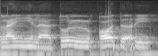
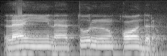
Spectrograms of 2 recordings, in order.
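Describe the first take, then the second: First: The last word ends with an added i vowel. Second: The last word ends on a bare r sound. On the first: The speaker calls it wrong. "Ini bukan dibaca Lailatul Qadri" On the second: The speaker calls it right. "tapi Lailatul Qadr"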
